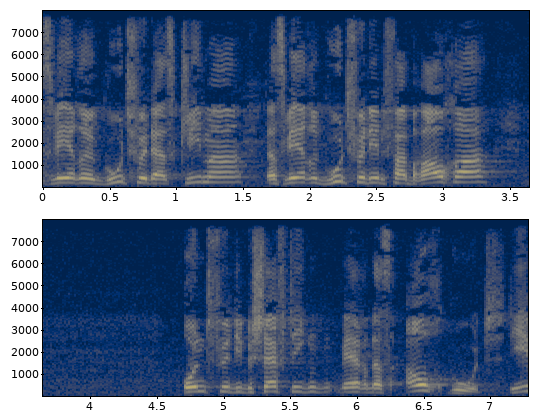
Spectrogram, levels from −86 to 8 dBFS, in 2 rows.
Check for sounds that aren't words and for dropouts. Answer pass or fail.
pass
